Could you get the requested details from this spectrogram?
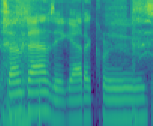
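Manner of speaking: weird, put-on, cool-cat beatnik voice. In a group conversation, keep talking in a weird beatnik voice. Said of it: "This like weird beatnik voice".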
